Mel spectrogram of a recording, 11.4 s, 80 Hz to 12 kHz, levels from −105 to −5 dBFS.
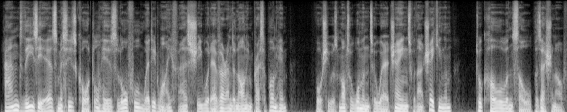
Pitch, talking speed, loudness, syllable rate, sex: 95 Hz, 180 wpm, -17 LUFS, 5.0 syllables/s, male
